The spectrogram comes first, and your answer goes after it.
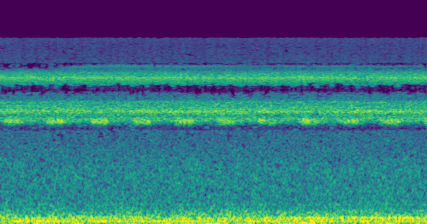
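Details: Grassland crickets at Angkor Wat, Cambodia, at sunset keep up a steady, high, ringing trill in layered tones, with a low rumbling hum underneath.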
